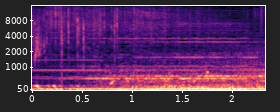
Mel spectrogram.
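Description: Logo-animation sting: music with a heavy, sustained bass swell and steady tones, with a wet squishy splash effect for a falling ink drop.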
